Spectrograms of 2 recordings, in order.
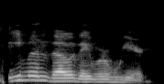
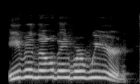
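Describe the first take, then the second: First: Said in the usual way. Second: High, insistent "even though they were weird"; emphatic repeat. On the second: Real, not acted. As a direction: push the point up high. Repeats the point in contrasting takes.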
